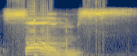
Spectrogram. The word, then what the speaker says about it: Psalms: The Zabur, what people call Psalms, that's with a silent P, Psalms, did not have in it rules.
